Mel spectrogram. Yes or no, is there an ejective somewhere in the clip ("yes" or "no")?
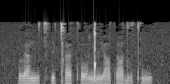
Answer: yes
